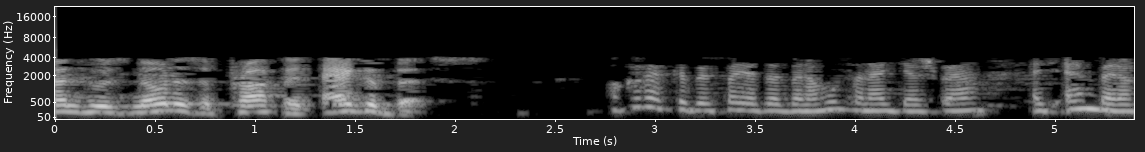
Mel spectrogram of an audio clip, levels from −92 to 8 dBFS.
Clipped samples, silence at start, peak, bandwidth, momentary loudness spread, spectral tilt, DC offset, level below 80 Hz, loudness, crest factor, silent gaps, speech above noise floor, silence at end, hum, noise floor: under 0.1%; 0 s; -4 dBFS; 4.2 kHz; 15 LU; -9 dB/octave; under 0.1%; -80 dBFS; -24 LUFS; 20 dB; none; 45 dB; 0 s; none; -69 dBFS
